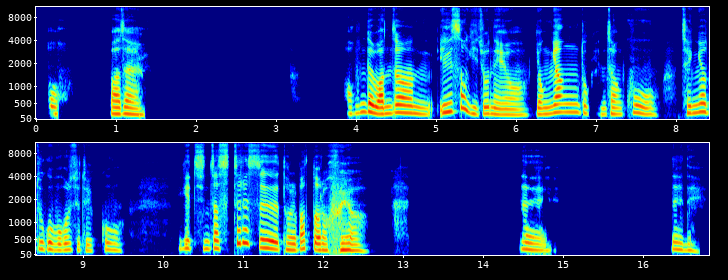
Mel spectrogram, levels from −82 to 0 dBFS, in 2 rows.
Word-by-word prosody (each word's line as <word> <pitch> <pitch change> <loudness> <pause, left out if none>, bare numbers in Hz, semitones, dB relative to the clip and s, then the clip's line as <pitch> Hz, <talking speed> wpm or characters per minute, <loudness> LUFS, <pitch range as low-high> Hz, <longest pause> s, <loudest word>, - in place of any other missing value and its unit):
어 200 - -1 0.7
맞아요. 185 -3 +3 2.5
아 195 - -8
근데 240 +5 +2
완전 200 -2 +4
일석이조네요. 185 - 0
영양도 225 +4 +1
괜찮고 175 0 -4 0.3
쟁여두고 210 -1 0
먹을 180 +1 -1
수도 180 -3 -9
있고 165 +2 -7 0.7
이게 225 +1 -3
진짜 220 +1 -1
스트레스 245 - +3
덜 185 -2 0
받더라고요. 180 -6 +1 1.9
네. 185 -5 -1 1.6
네네. 180 -6 -5
190 Hz, 170 characters per minute, -20 LUFS, 175-220 Hz, 2.5 s, 완전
